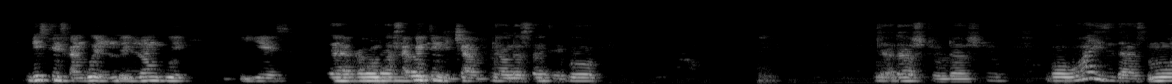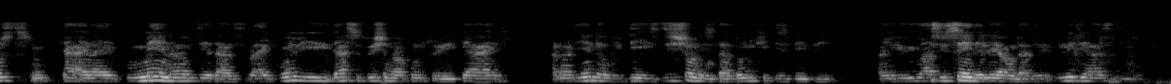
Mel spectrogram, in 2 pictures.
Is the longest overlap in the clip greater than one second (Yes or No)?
No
